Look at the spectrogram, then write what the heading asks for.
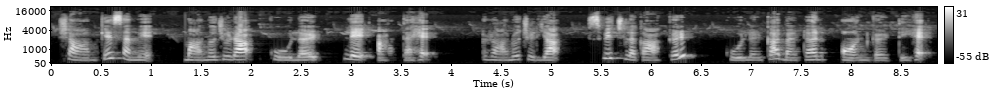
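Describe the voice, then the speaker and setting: A woman's voice: fairly high pitch, gravelly, fairly bright tone. A woman narrating a scripted cartoon bird story.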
